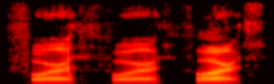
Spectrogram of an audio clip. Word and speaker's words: fourth: It's like or fourth. See how weak the TH is? Okay, it's not about the TH. It's about the O sound and the OR sound.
